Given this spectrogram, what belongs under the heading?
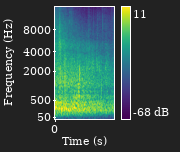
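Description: A Confringo fire spell explodes in Hogwarts Legacy, a brief dense crackling burst with a rushing, fiery wash that stays loud and fairly close throughout.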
